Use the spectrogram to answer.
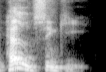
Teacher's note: They emphasize the first syllable.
